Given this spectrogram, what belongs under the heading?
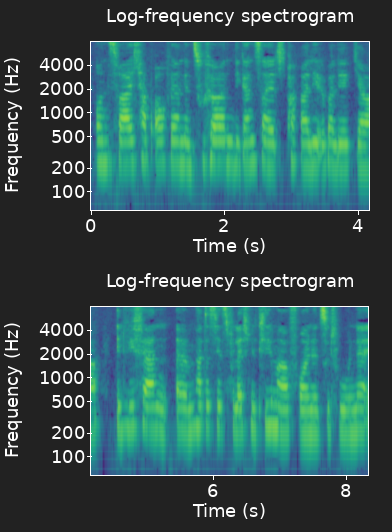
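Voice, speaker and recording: A woman's voice: mid-range voice, a little mellow, husky. A woman speaking on a panel in a thoughtful, loose way with fillers. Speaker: panel guest. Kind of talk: casual panel talk.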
